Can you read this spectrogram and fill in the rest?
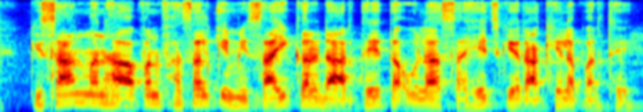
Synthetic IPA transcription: kɪsaːnmənɦəɐpənpʰəsəlkemɪsaːikəɾɖaːɾt̪ʰet̪ɐʔoːlasɐɦeːd͡ʒkeɾaːkʰeːlapəɾt̪ʰeː

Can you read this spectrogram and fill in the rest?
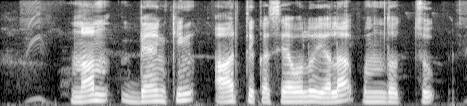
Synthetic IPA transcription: naːnbjaːŋkiŋɡ | aːɾt̪ʰikɐsɛːʋɐluɛlaːpund̪ot͡ʃːu

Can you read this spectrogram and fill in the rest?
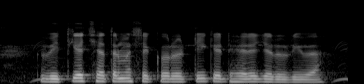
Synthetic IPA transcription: ʋɪt̪jəkʃʰeːt̪ɾəmẽsekjoːɾɪʈikeɖʱeːɾed͡ʒɐɾuːɾiɦɛː

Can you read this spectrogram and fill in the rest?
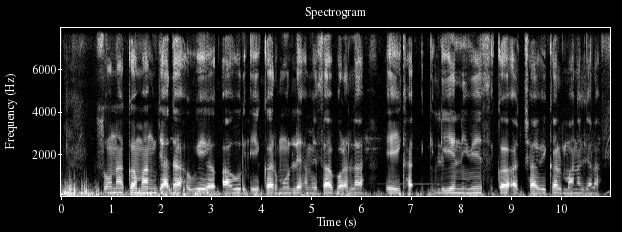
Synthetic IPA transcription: soːnakamãːŋɡd͡ʒjaːd̪aɦueaʊɾeːkəɾmuːɾleɦəmeːsabəɽ̤laeːklienɪʋeːskaʔətːʃʰaʋɪkəlpmaːnəld͡ʒaːlaː

